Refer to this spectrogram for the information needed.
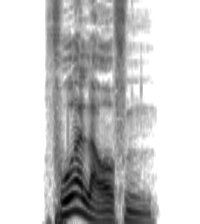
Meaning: to run on ahead
- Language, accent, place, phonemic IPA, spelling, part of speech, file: German, Germany, Berlin, /ˈfoːɐ̯laʊ̯fən/, vorlaufen, verb, De-vorlaufen.ogg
